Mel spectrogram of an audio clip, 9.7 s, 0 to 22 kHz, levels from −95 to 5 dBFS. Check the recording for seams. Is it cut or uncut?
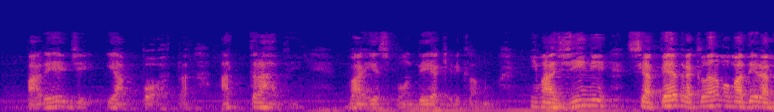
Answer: uncut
